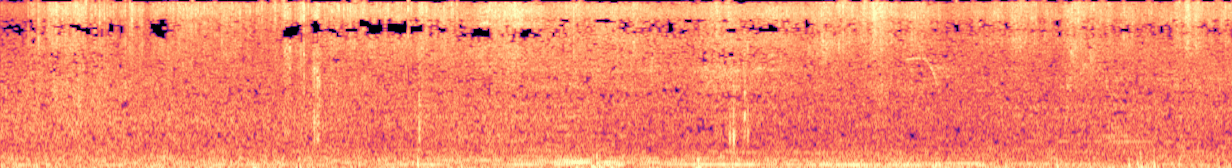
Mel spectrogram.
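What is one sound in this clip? Plastic crinkles and rustles.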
